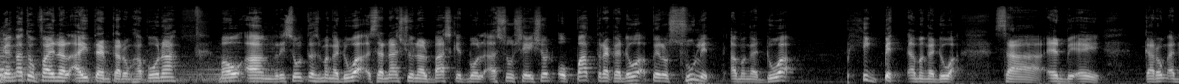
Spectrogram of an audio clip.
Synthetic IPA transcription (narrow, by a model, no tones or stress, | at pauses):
ɡaŋʔaːt̪oŋfajnala̰jt̪ɛmkɐɾoŋɦapuna | mawʔaŋɾɪsult̪asamɐŋad̪uwaʔsɐnasonalbaskɛt̪̚bola̰sosieʃonopat̪ɾakad̪uaʔpɛɾosuːlɪt̪̚ɐŋmɐŋad̪uaʔ | hɪɡ̚pɪt̪̚ɐŋmɐŋad̪uaʔsaʔɛnbiʔaj | kɐɾoŋad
